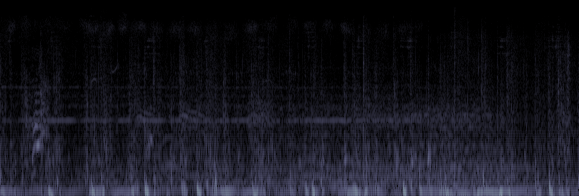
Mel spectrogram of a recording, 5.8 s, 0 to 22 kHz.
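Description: Hooves of a horse in Red Dead Redemption 2 clop in an uneven stream with a short whinny early on, close and clear over a steady low hum.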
